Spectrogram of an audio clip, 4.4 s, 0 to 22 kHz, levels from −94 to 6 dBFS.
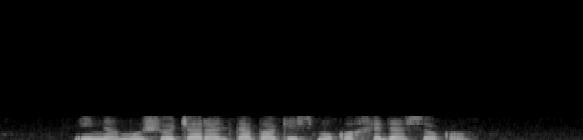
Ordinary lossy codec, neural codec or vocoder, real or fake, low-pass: Opus, 24 kbps; none; real; 3.6 kHz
